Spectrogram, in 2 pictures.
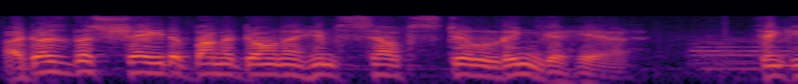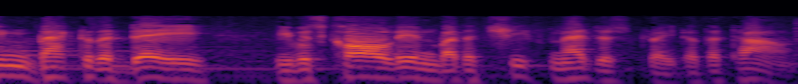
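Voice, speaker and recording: An actor playing a solemn, eerie storyteller, narrating in theatrical old radio drama style. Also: male voice, on the low side, expressive, moderate pace, lightly acted. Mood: brooding, mysterious. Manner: portentous, theatrical. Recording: dull old radio recording. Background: music.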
